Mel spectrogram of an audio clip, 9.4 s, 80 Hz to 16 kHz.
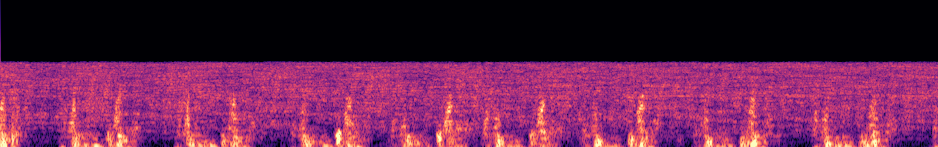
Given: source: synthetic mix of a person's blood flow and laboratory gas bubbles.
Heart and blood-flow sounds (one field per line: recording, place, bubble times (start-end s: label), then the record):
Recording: Doppler ultrasound of blood flow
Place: precordium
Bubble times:
0.10-0.19 s: bubbles
From the record:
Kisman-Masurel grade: 112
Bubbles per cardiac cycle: 1 to 2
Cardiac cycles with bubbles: 1 to 10%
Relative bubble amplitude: moderate (0.250 to 0.450)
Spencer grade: 1 (occasional bubble signal discernible with the cardiac motion signal, with majority of cardiac periods free of bubbles)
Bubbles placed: only in the low amplitude regions of the cardiac cycle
